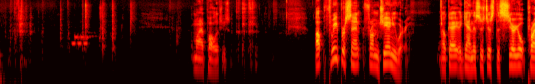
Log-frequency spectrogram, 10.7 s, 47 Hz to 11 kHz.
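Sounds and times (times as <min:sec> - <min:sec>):
telephone ringing with electronic two-tone warble: 0:01.4 - 0:02.0
speech: 0:03.9 - 0:04.8, 0:06.3 - 0:10.7.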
